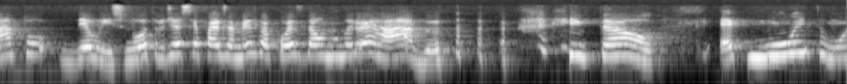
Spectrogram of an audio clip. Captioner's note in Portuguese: risos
